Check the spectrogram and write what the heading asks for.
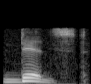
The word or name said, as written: didst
